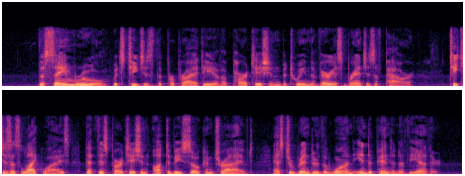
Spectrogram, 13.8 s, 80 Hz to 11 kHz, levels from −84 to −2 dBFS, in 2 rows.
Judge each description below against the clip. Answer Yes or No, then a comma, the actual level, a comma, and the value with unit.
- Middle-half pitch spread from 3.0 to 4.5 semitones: Yes, average, 3.8 semitones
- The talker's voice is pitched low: Yes, low, 125 Hz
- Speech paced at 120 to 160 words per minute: Yes, average, 155 wpm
